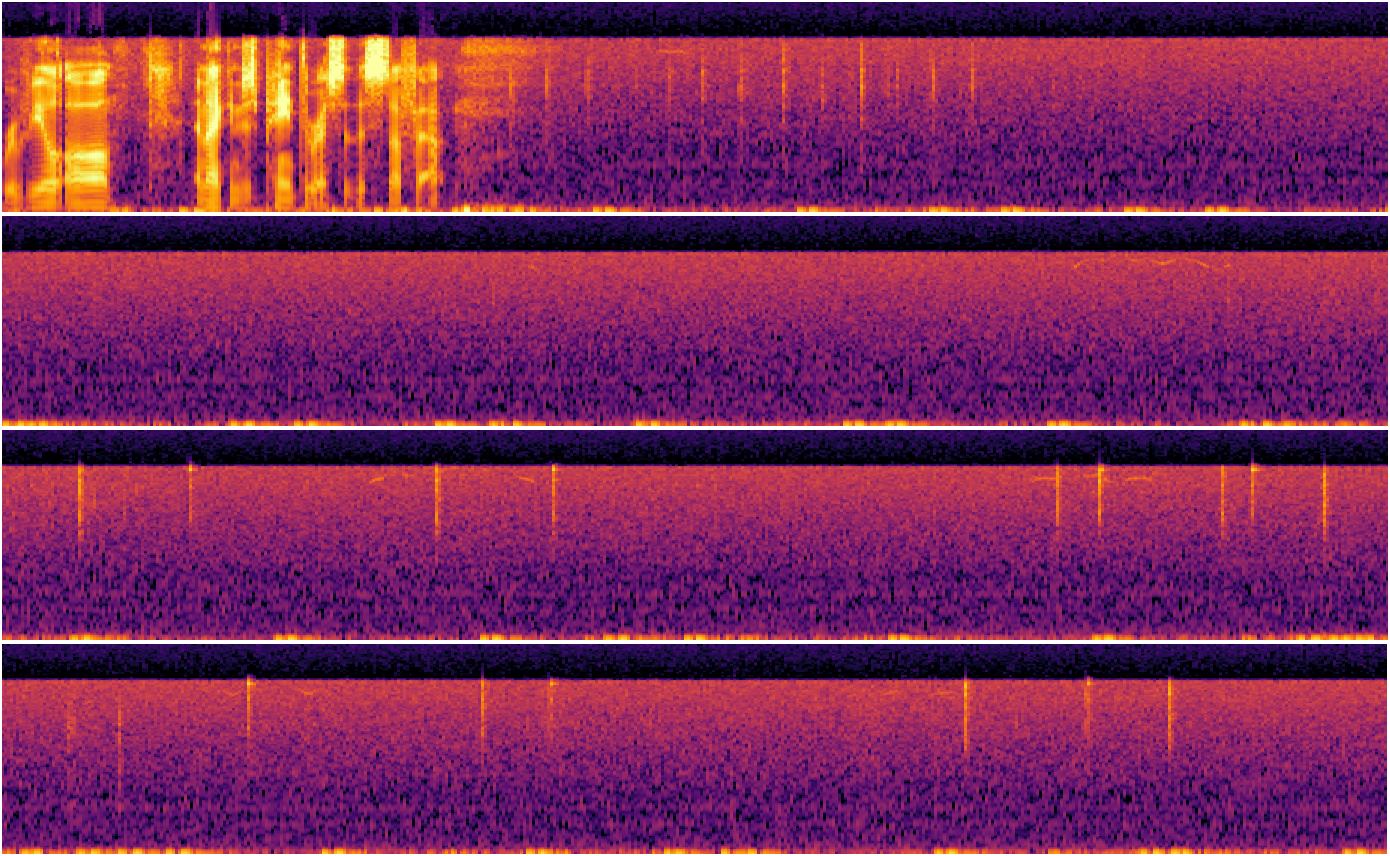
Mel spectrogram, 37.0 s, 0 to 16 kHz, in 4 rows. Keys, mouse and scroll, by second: 0.4 click, 1.5 middle click, 2.0-19.1 drag, 19.1 middle click, 19.8-21.5 drag, 21.5 middle click, 22.2-25.6 drag, 25.6 middle click, 25.9 click, 26.7 middle click, 26.9 click, 27.4-28.9 middle drag, 29.4-31.0 drag, 31.5-34.2 drag, 35.0 click.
